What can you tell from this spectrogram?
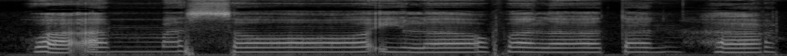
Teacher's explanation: Yang pertama gunnah karena mim fathah bertasdid, kedua matawi'i karena mim fathah bertemu alif.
